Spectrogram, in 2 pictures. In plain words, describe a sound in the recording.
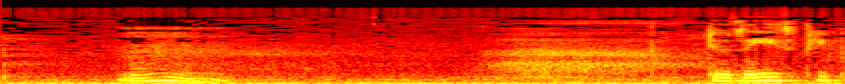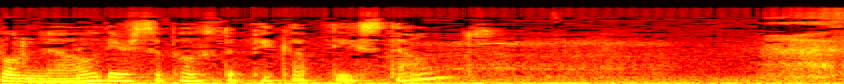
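A woman breathes slowly and softly in her sleep.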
